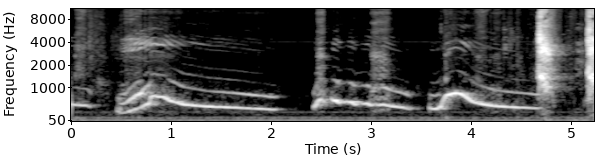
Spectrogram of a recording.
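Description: A bulldog puppy gives long, sliding whines that rise then fall, three times, with brief noisy bursts at the end.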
